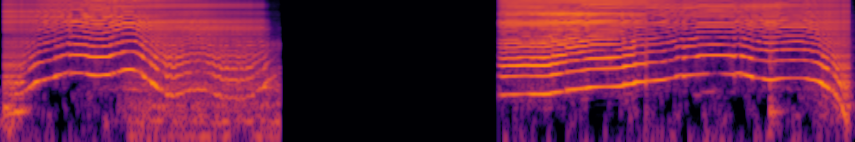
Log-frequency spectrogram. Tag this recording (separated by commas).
home sounds, Door, Squeak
